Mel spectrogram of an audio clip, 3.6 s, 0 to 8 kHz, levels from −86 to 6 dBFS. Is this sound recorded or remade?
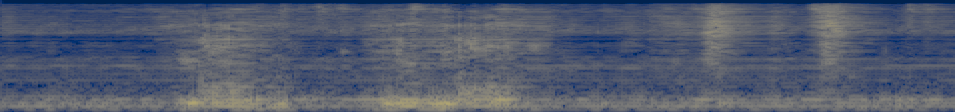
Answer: remade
